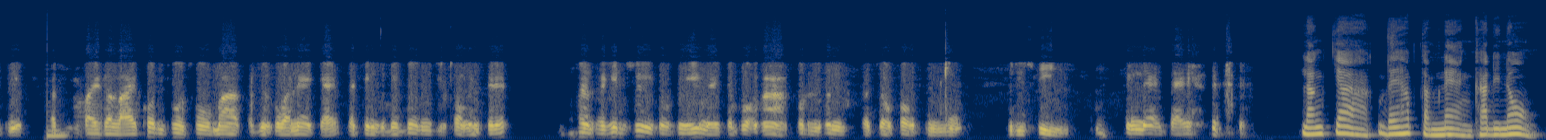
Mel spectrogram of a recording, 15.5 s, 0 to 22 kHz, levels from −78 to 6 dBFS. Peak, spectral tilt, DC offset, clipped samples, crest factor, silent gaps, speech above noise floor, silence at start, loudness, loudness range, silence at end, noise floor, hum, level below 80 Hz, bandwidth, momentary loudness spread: 0 dBFS; -8 dB/octave; under 0.1%; under 0.1%; 18 dB; none; 40 dB; 0.1 s; -18 LUFS; 3 LU; 0.1 s; -57 dBFS; none; -66 dBFS; 12 kHz; 9 LU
